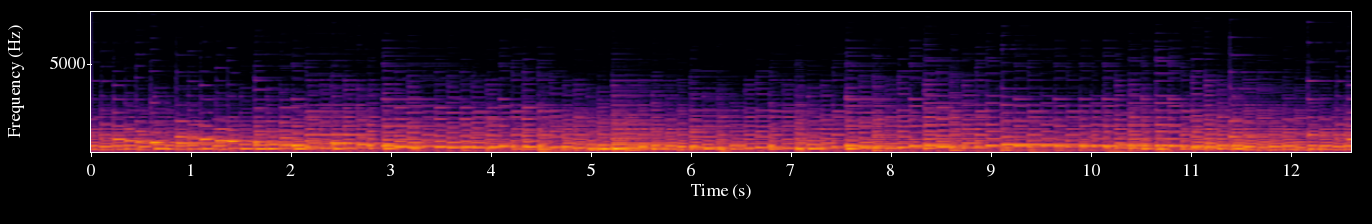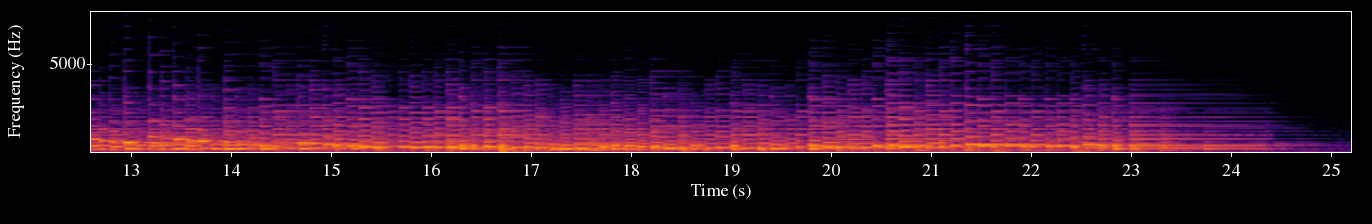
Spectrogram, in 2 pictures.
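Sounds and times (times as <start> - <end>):
solo keyboard canon piece for one keyboard on piano: 0.0 - 25.0.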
